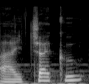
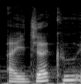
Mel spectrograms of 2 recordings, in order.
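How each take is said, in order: First: The middle consonant is a voiceless 'ch' sound. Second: The middle consonant is a voiced 'j' sound. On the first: This is the pronunciation that came later. "et non pas aichaku à l'origine" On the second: This was the original pronunciation in Buddhist texts. "Prononcé semble-t-il dans les textes bouddhistes aijaku"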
